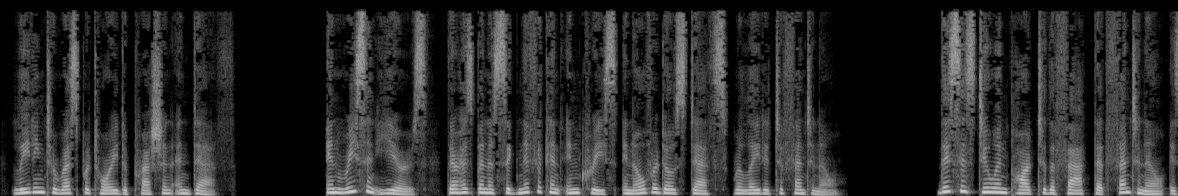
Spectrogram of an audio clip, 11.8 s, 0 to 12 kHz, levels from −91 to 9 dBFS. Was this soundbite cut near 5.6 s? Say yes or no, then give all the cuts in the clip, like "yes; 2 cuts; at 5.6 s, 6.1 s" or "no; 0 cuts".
no; 1 cut; at 3.1 s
